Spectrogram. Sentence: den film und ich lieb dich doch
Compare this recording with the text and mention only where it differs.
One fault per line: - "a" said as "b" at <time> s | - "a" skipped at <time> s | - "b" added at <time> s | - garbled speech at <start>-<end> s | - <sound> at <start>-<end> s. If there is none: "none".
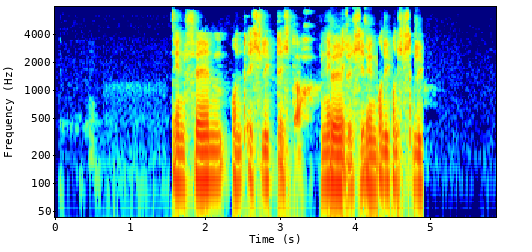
- garbled speech at 3.5-4.9 s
